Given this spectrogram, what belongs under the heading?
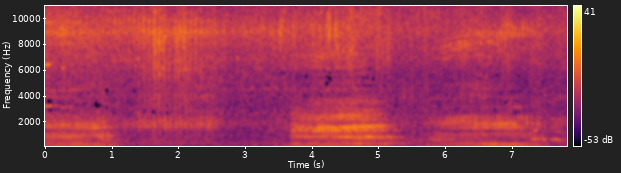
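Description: Cattle at a busy cattle market near the railway in Hathazari low out in three long, loud moos, one after another, over a background murmur of the crowd.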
